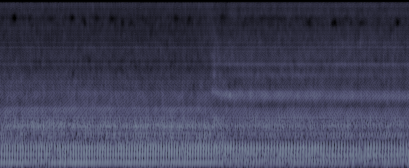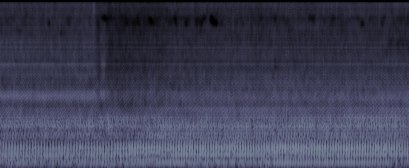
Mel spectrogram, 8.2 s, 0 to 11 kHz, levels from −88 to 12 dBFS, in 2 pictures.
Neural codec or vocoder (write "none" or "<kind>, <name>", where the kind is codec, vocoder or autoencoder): vocoder, Vocos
